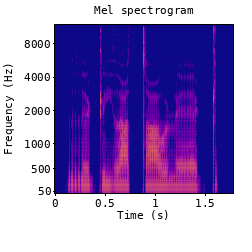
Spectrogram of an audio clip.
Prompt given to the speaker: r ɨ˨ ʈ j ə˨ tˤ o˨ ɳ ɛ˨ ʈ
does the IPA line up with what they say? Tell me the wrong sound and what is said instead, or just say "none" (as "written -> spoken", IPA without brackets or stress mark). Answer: none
